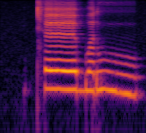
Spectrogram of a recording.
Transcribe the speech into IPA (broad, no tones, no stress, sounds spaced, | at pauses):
cʰ ɛː b ɐ ɾ u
